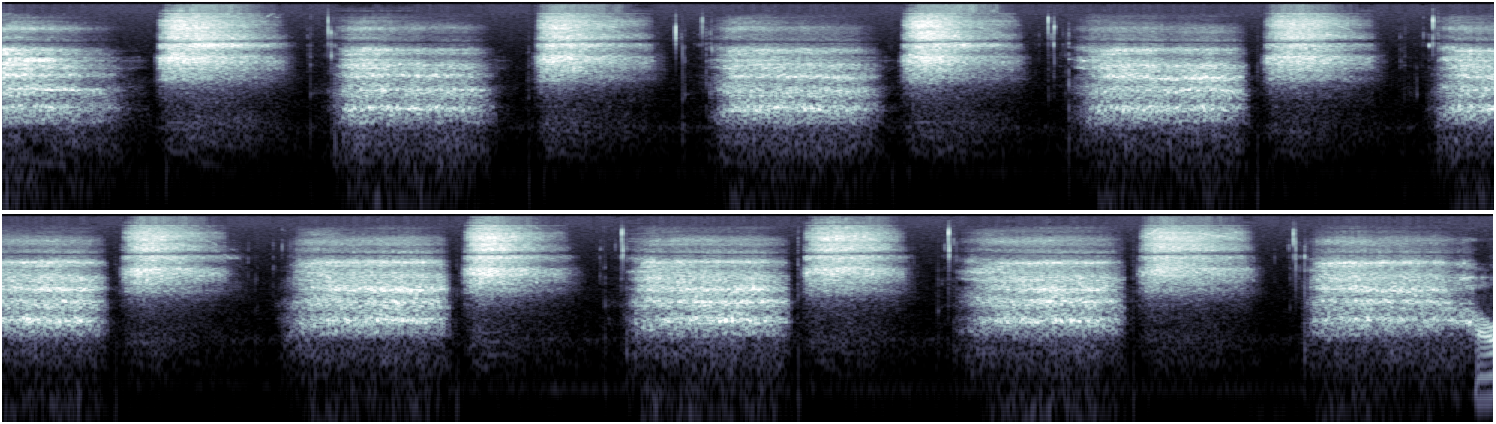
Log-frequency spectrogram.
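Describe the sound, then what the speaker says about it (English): A person breathes deeply during a guided breathing exercise, with about a dozen slow, regular in-and-out breaths separated by brief pauses, close and clear with no talking. "I will just breathe in and breathe out"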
